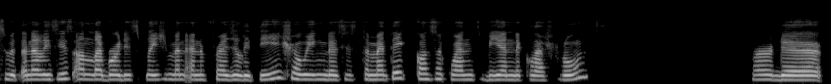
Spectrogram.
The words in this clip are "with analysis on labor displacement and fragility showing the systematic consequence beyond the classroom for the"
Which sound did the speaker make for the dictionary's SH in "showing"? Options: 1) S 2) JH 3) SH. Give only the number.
3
